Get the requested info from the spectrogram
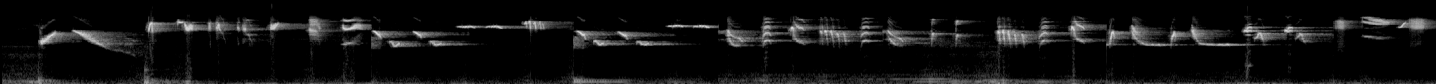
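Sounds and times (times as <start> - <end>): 
bird song of bright chirps and sweeping whistled notes: 0.4 - 14.3
low thumps: 5.8 - 6.3.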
